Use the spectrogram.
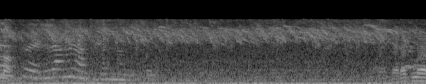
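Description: Kadaknath and country chickens clucking in several short bursts on a poultry farm, over a steady, noisy barn hum, with faint voices murmuring in the background.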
